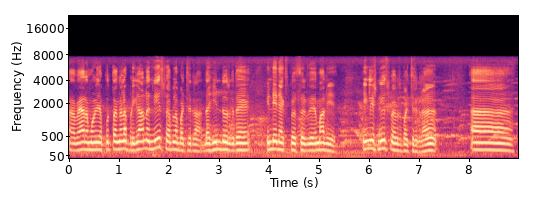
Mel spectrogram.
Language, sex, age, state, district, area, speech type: Tamil, male, 60+, Tamil Nadu, Viluppuram, rural, spontaneous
